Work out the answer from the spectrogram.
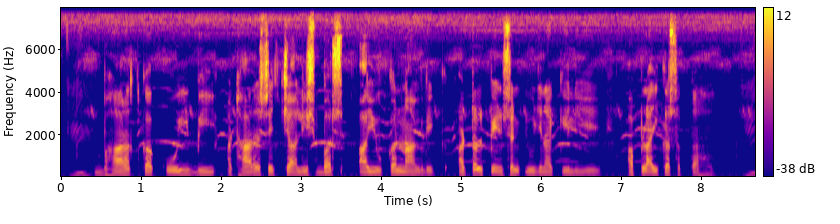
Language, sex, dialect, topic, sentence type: Hindi, male, Kanauji Braj Bhasha, banking, statement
